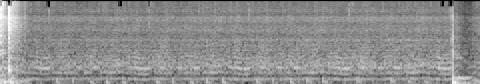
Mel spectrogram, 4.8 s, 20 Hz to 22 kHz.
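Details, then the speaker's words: 1966 Mercedes-Benz 230S, sat 20–30 years, first attempts to run: uneven whop-whop pulsing, about four lumpy beats a second at rough idle. Ignition timing is thought too advanced, and two plug wires were later found crossed. "And it was also going whop, whop."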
